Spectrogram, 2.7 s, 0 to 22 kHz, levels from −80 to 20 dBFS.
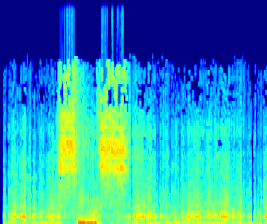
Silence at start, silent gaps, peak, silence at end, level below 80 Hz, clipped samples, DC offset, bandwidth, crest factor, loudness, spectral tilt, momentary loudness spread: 0.05 s; none; 0 dBFS; 0 s; -30 dBFS; 0.1%; under 0.1%; over 20 kHz; 12 dB; -10 LUFS; -2.5 dB/octave; 11 LU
